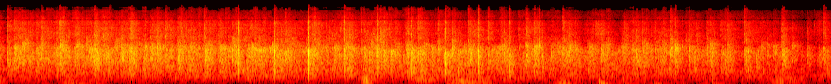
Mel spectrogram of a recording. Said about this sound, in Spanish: Un aplauso, ¿no, compañeros?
